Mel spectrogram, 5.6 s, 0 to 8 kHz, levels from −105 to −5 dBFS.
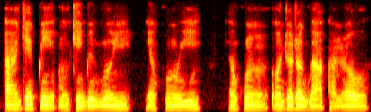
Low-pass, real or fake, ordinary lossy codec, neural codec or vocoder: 7.2 kHz; real; Opus, 24 kbps; none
